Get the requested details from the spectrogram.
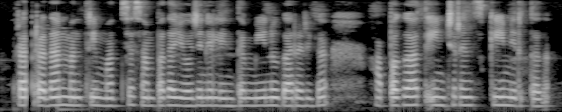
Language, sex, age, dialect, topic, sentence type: Kannada, female, 18-24, Northeastern, agriculture, statement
